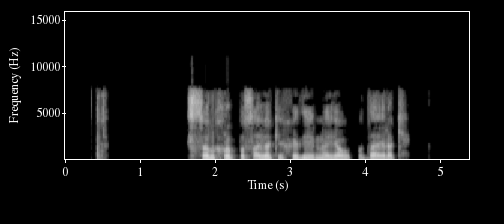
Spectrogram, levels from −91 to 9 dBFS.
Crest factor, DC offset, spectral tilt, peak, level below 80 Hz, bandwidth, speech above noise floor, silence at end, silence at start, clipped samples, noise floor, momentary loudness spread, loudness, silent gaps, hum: 20 dB; under 0.1%; -4 dB/octave; 0 dBFS; -48 dBFS; 8.2 kHz; over 72 dB; 0.85 s; 0.4 s; under 0.1%; under -90 dBFS; 16 LU; -18 LUFS; 0.64-1.62 s, 3.85-3.89 s; none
